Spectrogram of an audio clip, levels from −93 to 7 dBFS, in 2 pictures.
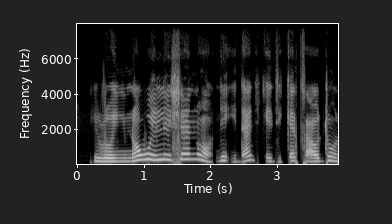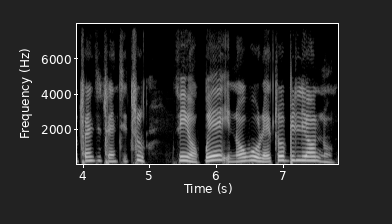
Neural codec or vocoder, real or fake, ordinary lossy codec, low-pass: none; real; none; none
